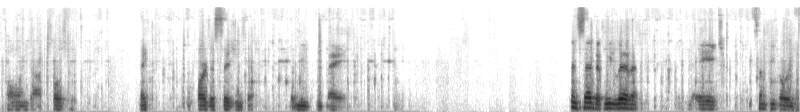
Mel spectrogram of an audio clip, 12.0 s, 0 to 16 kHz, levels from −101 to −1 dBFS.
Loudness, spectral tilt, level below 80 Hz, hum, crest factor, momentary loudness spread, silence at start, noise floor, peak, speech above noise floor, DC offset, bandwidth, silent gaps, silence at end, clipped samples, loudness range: -29 LUFS; -7.5 dB/octave; -62 dBFS; none; 22 dB; 19 LU; 0.1 s; -84 dBFS; -8 dBFS; 56 dB; under 0.1%; 12.5 kHz; none; 0 s; under 0.1%; 11 LU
